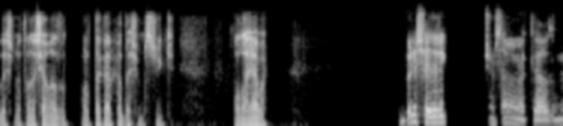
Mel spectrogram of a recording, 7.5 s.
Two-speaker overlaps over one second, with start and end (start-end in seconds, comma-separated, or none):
none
